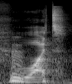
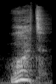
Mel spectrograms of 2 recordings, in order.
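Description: First: Short, contained question with a falling end; puzzled inward thought. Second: High, startled what; mild shout with a rising end; shouted surprise. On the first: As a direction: think it to yourself, taken aback. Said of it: "Dunk thought". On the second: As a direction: blurt it in alarm, pitched high. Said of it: "Lara shouted". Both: A narrator's reading.

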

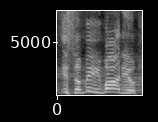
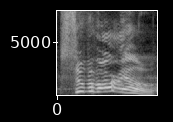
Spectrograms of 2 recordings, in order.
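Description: First: High sing-song Italian; punchy cartoon Italian catchphrase; Mario's Italian accent. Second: High, drawn-out triumphant name call; big hammed-up reveal of the name; Mario announcing himself. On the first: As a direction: belt it out high in mock Italian. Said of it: "when we thought he was saying". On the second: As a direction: stretch out "Super Mario" high and slow. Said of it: "he's just saying".

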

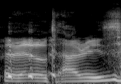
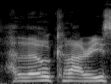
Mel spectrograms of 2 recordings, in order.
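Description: First: Slow, creepy Hello, Clarice; lightly voiced movie villain; creepy Hannibal quote. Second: Slow, creepy Hello, Clarice; drawn-out menacing greeting; lightly voiced movie villain; creepy Hannibal quote. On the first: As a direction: drag it out like a horror villain. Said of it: "I was like". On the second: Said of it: "he goes".

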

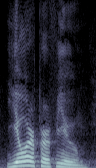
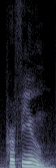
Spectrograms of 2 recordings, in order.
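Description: First: "Your perfume" drawn out very slowly, "Your" hit louder; stress on YOUR. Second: Said in the usual way. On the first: Shown as a demonstration. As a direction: lean hard and slow on "Your".

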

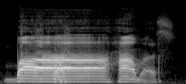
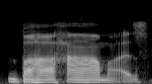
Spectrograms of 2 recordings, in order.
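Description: First: Bahamas as a bleat, very slow, baaa-haaa-mas. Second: Bahamas stretched very slowly, Bah-ha-mas; drawn-out Bahamas. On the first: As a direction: bleat out Bahamas loudly, stretching ba and ha. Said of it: "if the ba and the ha should be long". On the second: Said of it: "which is hard to say". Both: Shown as a demonstration.

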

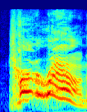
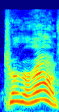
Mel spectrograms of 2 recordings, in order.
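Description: First: High loud warning yell; urgent shout. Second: Said in the usual way. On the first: Retold or imitated. Friend racing past, high urgent warning shout.

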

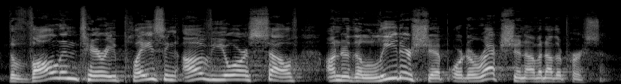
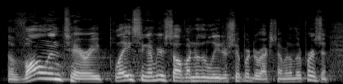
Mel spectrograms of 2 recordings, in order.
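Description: First: Emphatic definition. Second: Quick run-through of a definition; brisk repeat. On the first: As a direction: proclaim the key definition, easing toward the end. Gives a definition to note down. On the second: Preacher repeating the definition for listeners, briskly. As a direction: rattle it off as a recap. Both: Real, not acted.

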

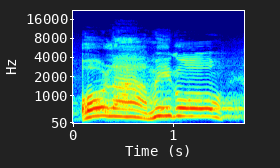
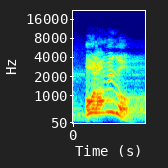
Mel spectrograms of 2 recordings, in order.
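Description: First: Unhurried Mexican Spanish hola amigo, each word given room; Mexican Spanish greeting. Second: Hola amigo run together fast and high, Caribbean style; Caribbean Spanish greeting. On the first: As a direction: greet like a relaxed Mexican brother. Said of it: "My brothers Mexicans, they say, example". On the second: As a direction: rattle it off quickly like a Puerto Rican. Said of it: "or Cuba, Puerto Rico, say". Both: Retold or imitated.

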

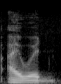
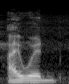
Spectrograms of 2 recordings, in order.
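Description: No difference in how they are said.

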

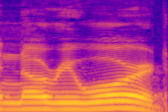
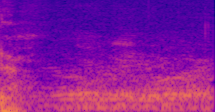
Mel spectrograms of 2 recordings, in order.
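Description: First: Said in the usual way. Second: Whisper. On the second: Shown as a demonstration. Preacher echoing the congregation's call-back, whispered. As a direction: whisper "No reward." with no voice at all. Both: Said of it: "Everybody say".

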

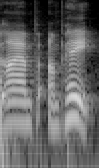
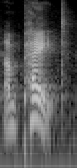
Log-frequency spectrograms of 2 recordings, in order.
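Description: First: Said in the usual way. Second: Imitated Aussie "Pate" for Pete; Australian accent. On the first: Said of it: "But he said". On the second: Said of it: "That's a good Aussie accent".

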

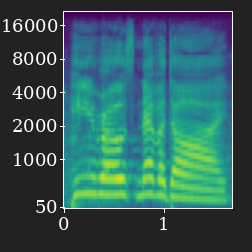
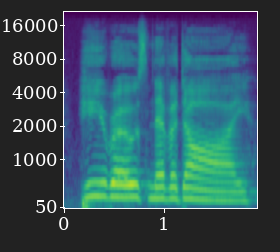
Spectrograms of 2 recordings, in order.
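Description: First: Slow, louder, laughing through it; slow emphatic hero line; corrected line. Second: Slow, steady delivery; low and slow hero line; lower pitch. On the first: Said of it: "There we go. That was better". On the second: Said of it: "I was at a higher pitch". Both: Shown as a demonstration.

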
